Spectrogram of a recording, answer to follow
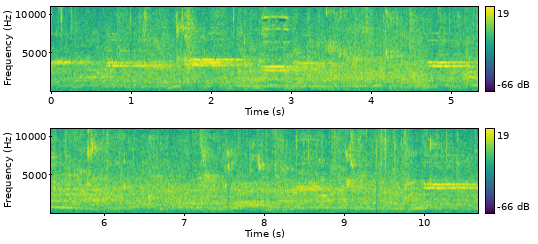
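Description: Busy indoor volleyball hall: many voices talking over each other, with volleyballs being hit and bouncing on the courts and short high sneaker squeaks on the sport-court floor.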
